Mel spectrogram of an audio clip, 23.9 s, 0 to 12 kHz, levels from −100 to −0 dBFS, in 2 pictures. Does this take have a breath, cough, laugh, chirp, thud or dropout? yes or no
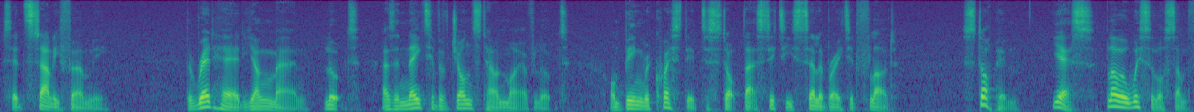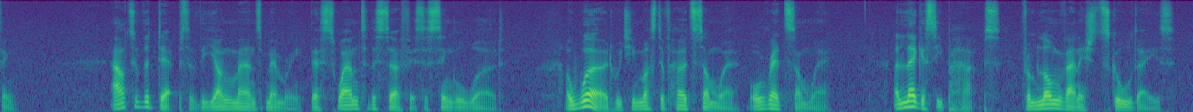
no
